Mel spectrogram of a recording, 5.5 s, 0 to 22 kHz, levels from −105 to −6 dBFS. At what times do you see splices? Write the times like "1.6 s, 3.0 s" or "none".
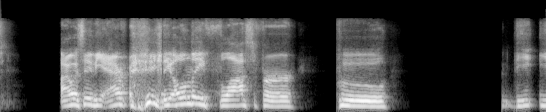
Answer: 1.6 s, 3.4 s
